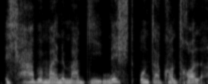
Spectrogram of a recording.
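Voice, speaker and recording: A woman's voice: lowish voice, measured pace, breathy edge, dry recording, studio quality. A woman voicing an exhausted, sarcastic young male former priest in an audiobook. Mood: strained. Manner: sarcastic, strained.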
